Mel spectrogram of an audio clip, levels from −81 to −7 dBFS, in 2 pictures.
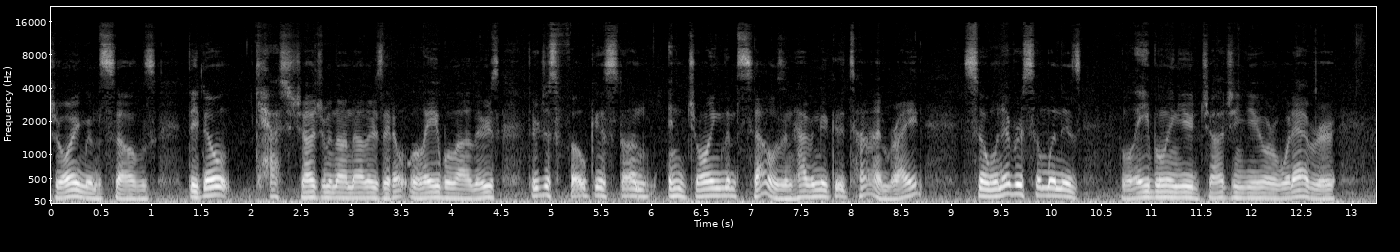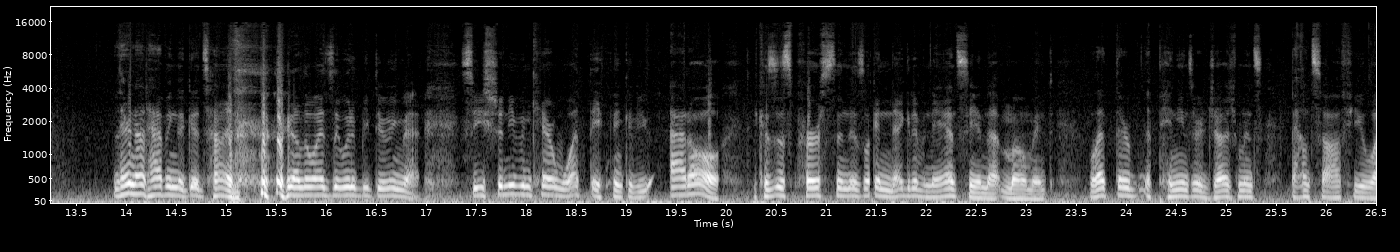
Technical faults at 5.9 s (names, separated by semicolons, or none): compressed frames skipped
